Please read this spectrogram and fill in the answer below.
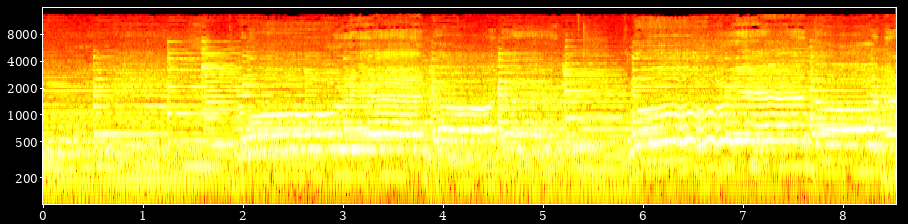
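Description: Church music: a hymn sung to instrumental accompaniment, with notes held and wavering in pitch.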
